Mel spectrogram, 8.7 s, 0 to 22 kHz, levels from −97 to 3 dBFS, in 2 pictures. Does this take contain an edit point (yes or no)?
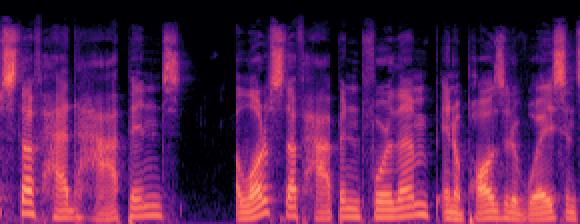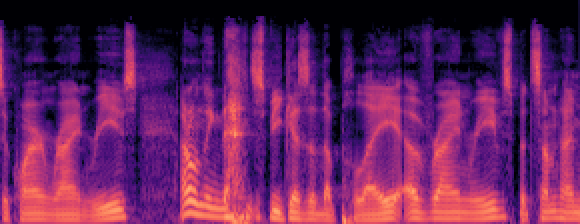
no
